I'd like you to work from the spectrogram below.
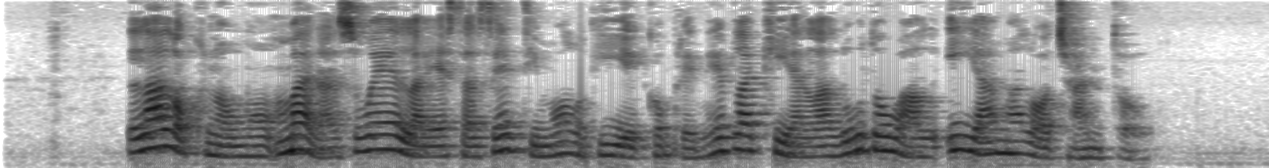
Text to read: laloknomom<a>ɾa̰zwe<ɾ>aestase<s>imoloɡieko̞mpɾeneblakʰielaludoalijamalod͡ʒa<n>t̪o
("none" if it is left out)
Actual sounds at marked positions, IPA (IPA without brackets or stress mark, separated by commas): a, l, t, n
